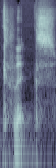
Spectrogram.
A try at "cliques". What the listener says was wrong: Not click as in clickbait. You had an American clique. It put you into American mode.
